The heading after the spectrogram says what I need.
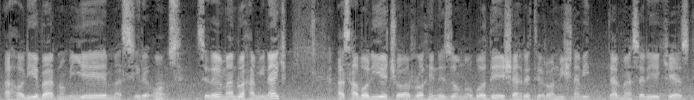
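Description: A man reporting for the radio from a city crossroads, speaking with very courteous, ornate formal phrasing. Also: medium pitch. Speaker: field reporter. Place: outdoors at a busy city crossroads. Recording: street crowd noise behind.

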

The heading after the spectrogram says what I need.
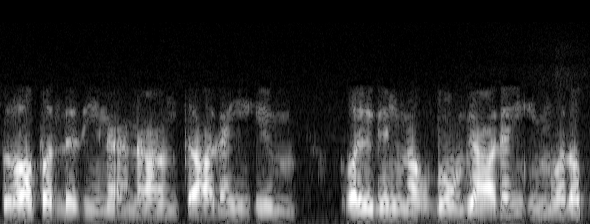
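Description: Low-voiced male caller on phone. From Iran. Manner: formal, courteous, steady reciting. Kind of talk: recitation and polite phone chat. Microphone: telephone. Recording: phone line call into radio.

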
